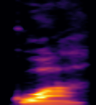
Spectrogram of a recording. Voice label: "cua", Spanish syllable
